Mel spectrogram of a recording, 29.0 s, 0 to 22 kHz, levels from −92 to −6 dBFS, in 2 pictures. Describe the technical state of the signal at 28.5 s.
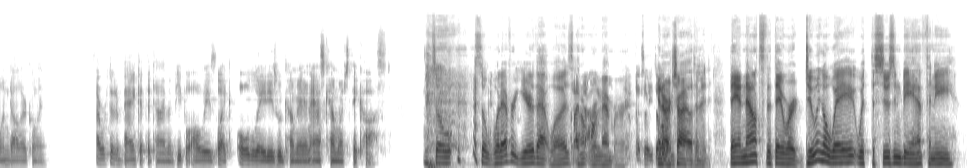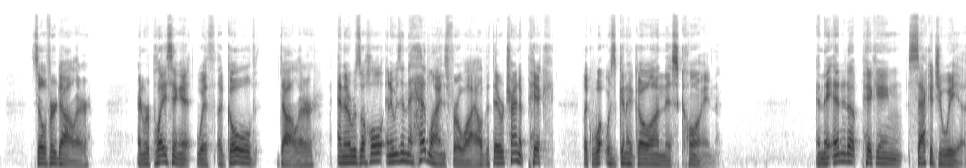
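At 28.5 s the speech signal is intact, with no technical fault present at that moment.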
